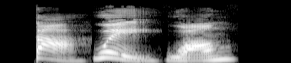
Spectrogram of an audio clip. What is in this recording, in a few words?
"daweiwang", chinese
